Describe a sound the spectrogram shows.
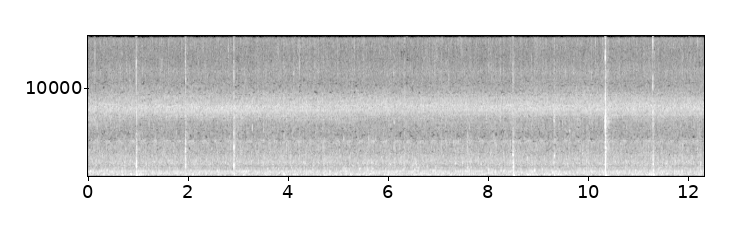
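A hoe thuds into dry earth again and again.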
